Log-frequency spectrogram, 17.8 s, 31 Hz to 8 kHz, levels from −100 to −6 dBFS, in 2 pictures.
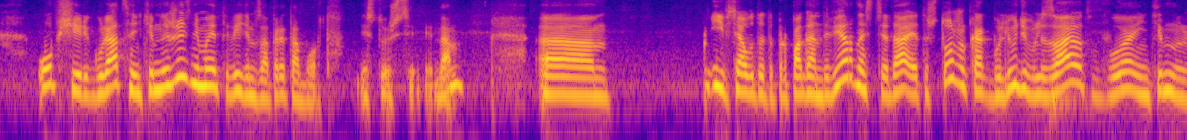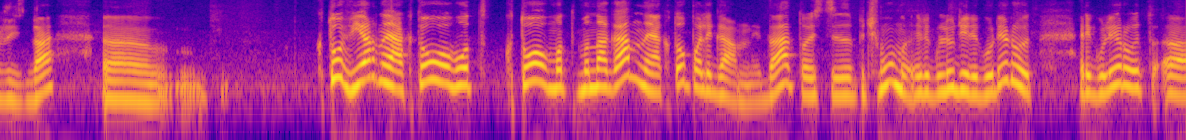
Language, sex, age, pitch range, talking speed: Russian, female, 30-49, 195-260 Hz, 170 wpm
